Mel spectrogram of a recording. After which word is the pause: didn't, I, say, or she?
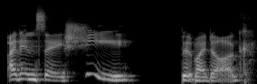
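she. There is a pause after the word she.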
